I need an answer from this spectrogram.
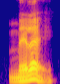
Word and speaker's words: melee: So melee is, the French say, is how you pronounce melee.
